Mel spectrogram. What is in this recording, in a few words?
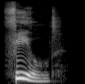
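"field", British English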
